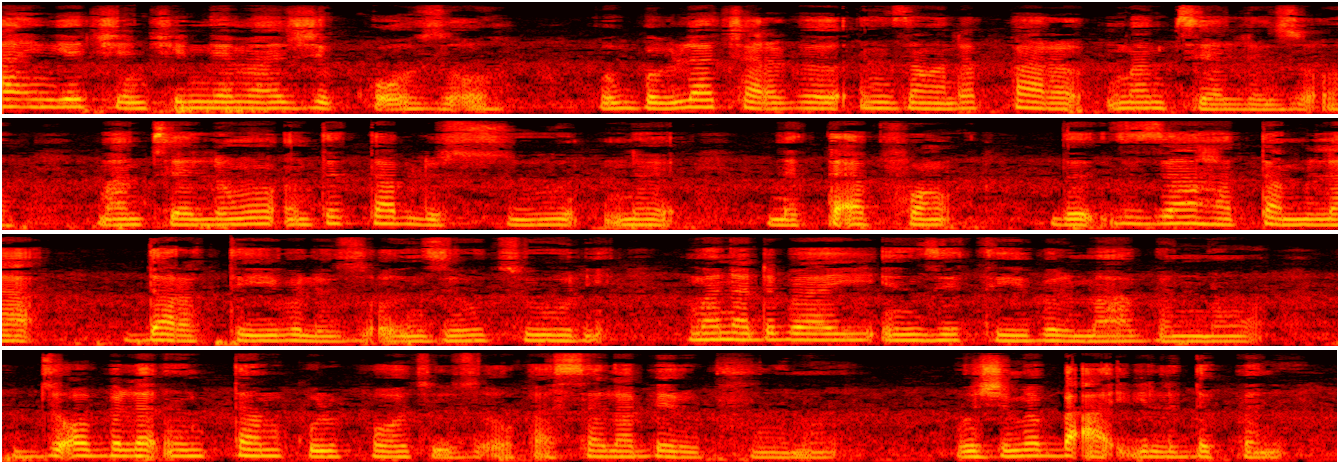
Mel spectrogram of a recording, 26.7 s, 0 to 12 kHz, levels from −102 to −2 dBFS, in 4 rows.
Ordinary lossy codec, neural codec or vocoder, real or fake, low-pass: AAC, 32 kbps; vocoder, 48 kHz, 128 mel bands, Vocos; fake; 10.8 kHz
